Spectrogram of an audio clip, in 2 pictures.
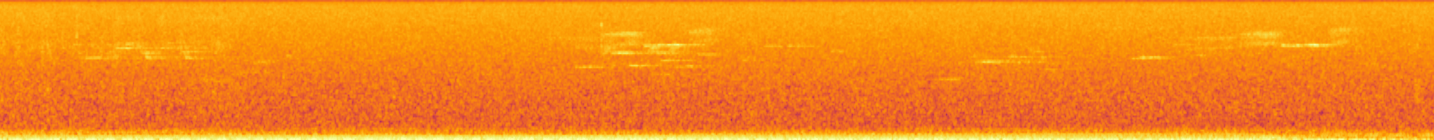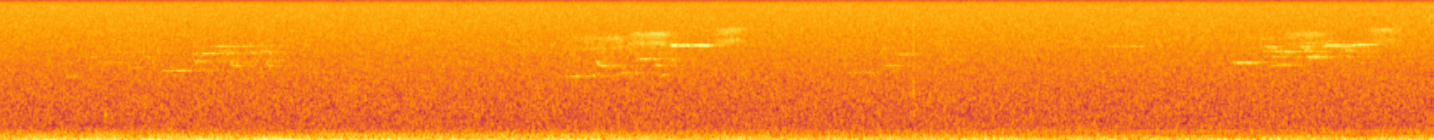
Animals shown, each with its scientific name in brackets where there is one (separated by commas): Hermit Thrush (Catharus guttatus), Black-throated Green Warbler (Setophaga virens), Golden-crowned Kinglet (Regulus satrapa)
